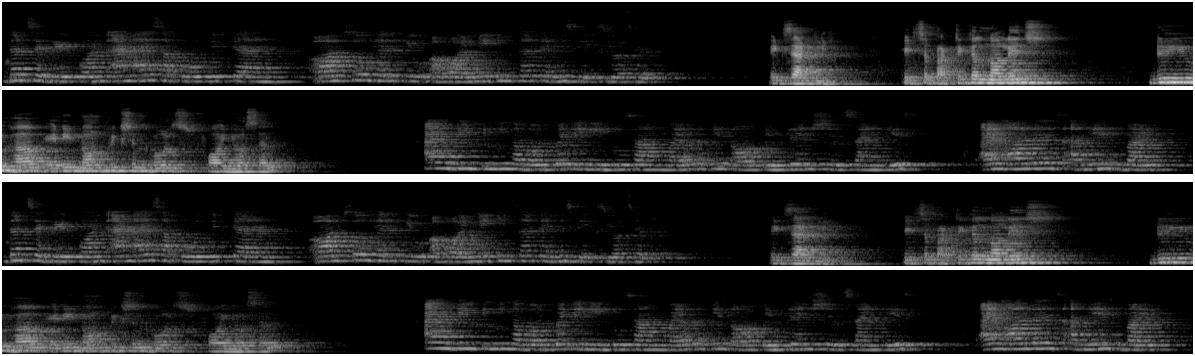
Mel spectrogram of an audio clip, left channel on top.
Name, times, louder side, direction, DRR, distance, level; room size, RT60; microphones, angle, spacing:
voice 1, 0.0-2.8 3.1-6.5 16.1-21.0 21.6-23.5, equal, ahead, 2.1 m, -37 dB
voice 2, 7.7-8.4 9.0-10.7 11.5-14.8, left 6 dB, 55° left, 0.3 m, -26 dB
11.5 x 6.5 x 2.7 m
head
